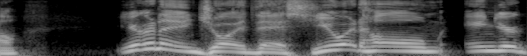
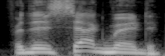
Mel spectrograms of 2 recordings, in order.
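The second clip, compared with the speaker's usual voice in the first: ordinary talk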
